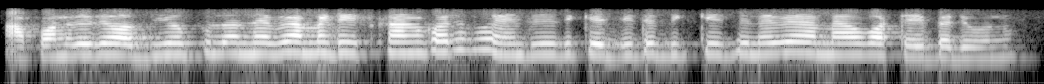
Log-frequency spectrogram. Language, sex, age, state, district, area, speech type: Odia, female, 45-60, Odisha, Bhadrak, rural, conversation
